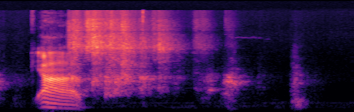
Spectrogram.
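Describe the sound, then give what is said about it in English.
A dog playfully tussles with a cat without either getting hurt: a sharp, whiny yowl, then a breathy hissing rush, followed by a few short muffled grunts and scuffles with pauses between. “Sorry, my dog is attacking my cat.”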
